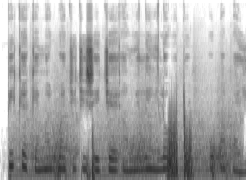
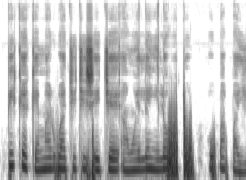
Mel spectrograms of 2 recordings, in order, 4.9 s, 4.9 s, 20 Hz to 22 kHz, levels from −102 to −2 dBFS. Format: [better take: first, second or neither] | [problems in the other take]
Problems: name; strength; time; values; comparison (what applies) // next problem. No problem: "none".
second | background sound (Microwave oven); 10 dB below the speech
